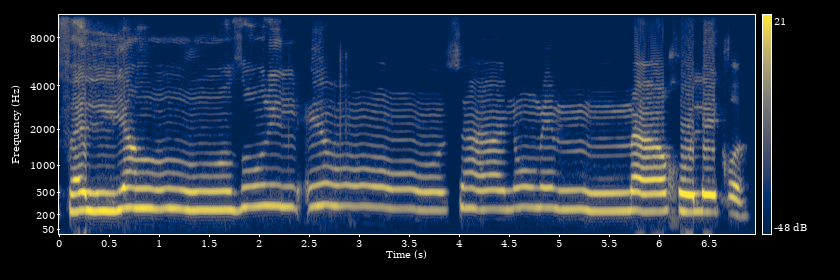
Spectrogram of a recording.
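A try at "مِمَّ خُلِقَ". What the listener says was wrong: نو مما نہیں کر، لانگ نہیں کر، غنہ کریں لیکن الف نہیں ہے یہاں پہ. آپ نے جب یاد کرنا ہے نا بائی ہارٹ تو یہاں پر کیئرفل ہو کر یاد کرنا ہے. مما کو لمبا نہیں کرنا. مما نہیں.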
